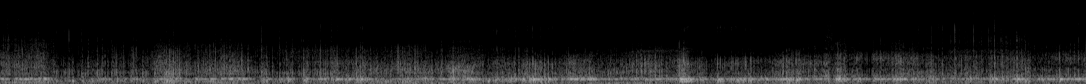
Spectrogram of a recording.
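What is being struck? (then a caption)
Foam microphone windscreen. Long nails scratch the sides and top of a black foam windscreen fitted over a microphone. The result is a steady, muffled, rumbling scratch with a dull tone around 250 Hz and almost no bright content, holding a fairly even level with small swells throughout.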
